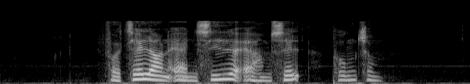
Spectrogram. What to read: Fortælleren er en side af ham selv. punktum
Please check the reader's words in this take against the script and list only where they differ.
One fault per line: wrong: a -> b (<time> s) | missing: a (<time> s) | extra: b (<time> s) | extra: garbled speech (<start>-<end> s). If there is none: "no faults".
no faults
